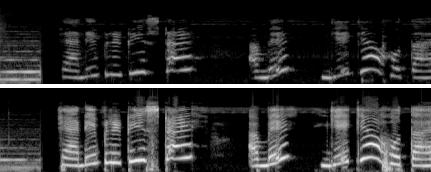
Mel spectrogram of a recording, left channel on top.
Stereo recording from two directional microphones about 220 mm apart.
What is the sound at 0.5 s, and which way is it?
Child singing, 55° right (ahead or behind).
